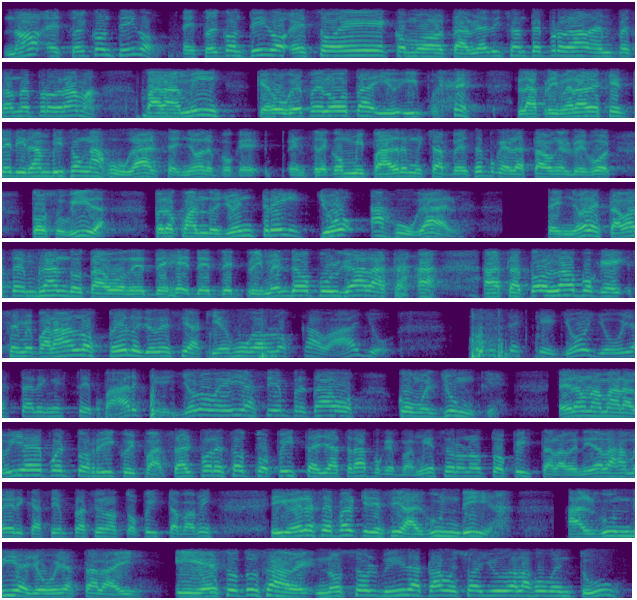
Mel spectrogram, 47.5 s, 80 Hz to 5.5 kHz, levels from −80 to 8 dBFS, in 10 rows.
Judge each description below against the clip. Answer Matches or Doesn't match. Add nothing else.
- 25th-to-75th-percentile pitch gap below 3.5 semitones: Doesn't match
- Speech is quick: Matches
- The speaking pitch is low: Doesn't match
